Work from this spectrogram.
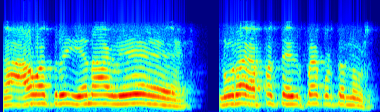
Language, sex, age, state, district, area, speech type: Kannada, male, 45-60, Karnataka, Belgaum, rural, conversation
